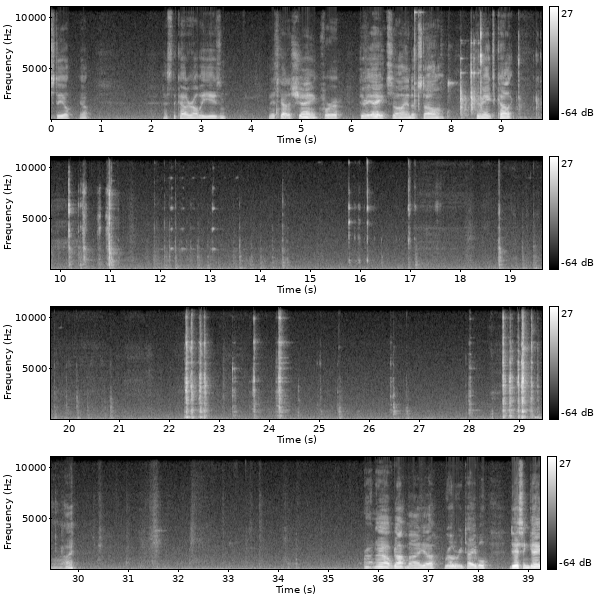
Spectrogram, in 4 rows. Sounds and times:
Speech: 0:00.0 - 0:00.8, 0:02.2 - 0:03.6, 0:04.4 - 0:09.3, 0:29.4 - 0:30.0, 0:35.7 - 0:39.2.

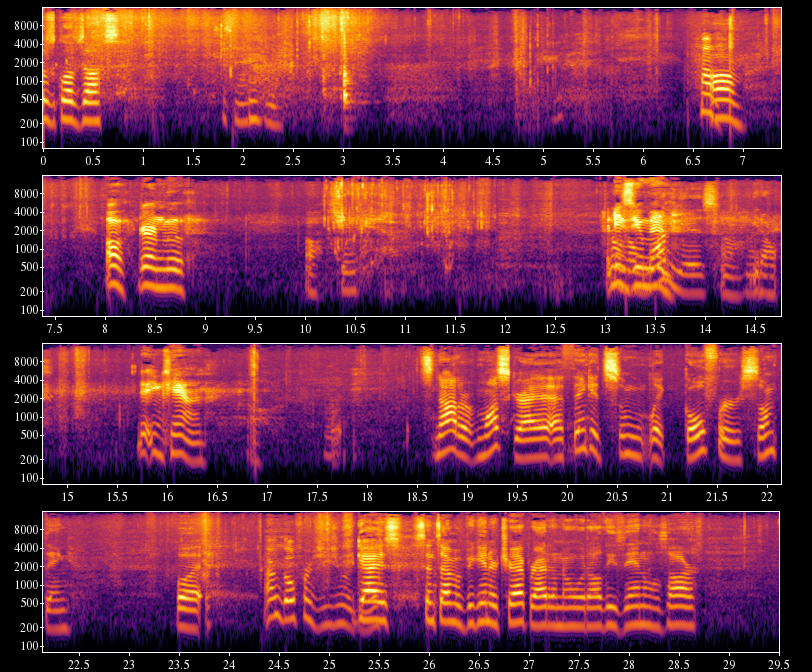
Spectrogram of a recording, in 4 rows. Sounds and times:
Speech: 0:00.0 - 0:00.8, 0:13.0 - 0:14.7, 0:23.5 - 0:23.8, 0:24.4 - 0:28.7
Outside, rural or natural: 0:00.0 - 0:29.5.

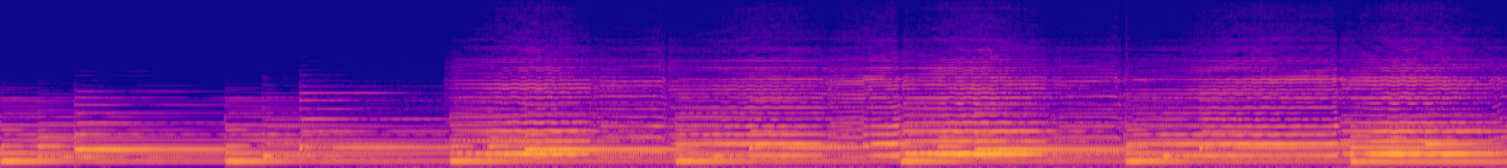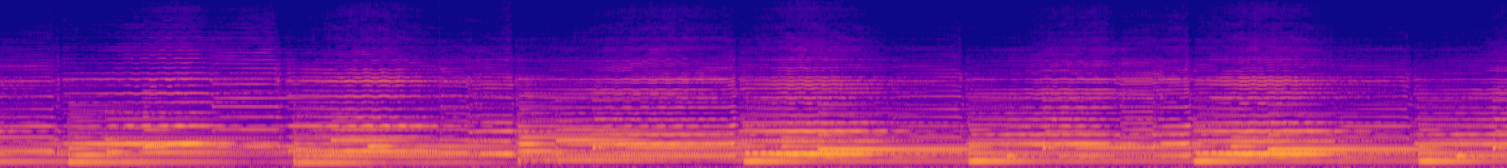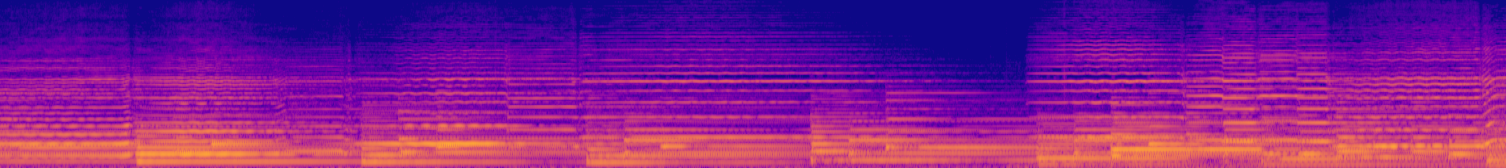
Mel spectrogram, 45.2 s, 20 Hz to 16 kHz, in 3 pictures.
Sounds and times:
Music: 0:00.0 - 0:45.2.

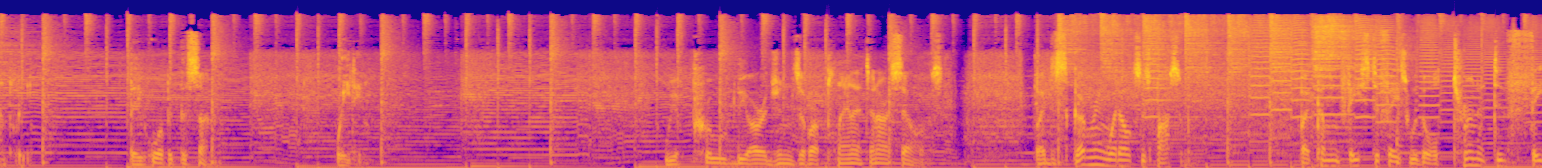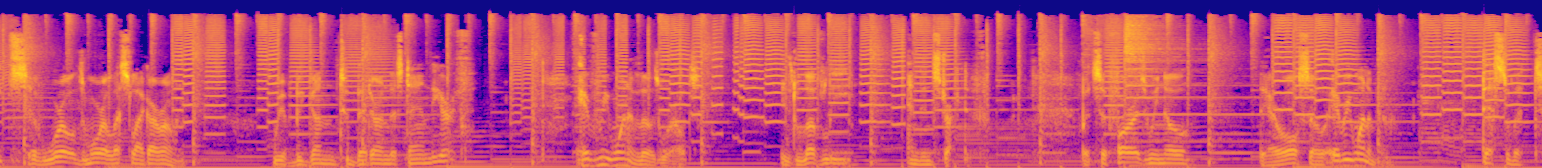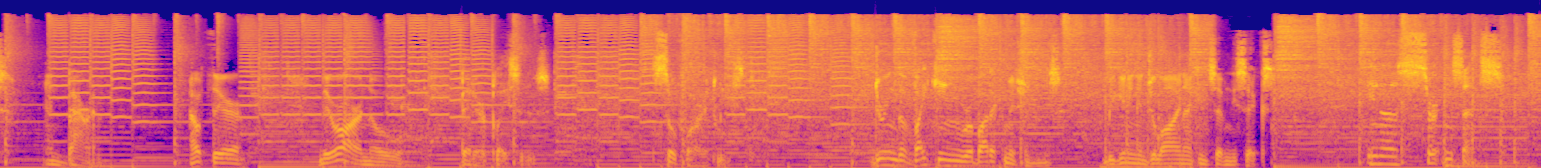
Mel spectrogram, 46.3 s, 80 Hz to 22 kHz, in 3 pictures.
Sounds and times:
Speech: 0:00.0 - 0:00.5, 0:01.3 - 0:02.3, 0:03.4 - 0:03.8, 0:06.6 - 0:09.6, 0:10.4 - 0:12.0, 0:13.0 - 0:17.4, 0:18.1 - 0:20.2, 0:21.2 - 0:22.5, 0:23.2 - 0:25.4, 0:26.2 - 0:27.4, 0:28.0 - 0:29.4, 0:30.2 - 0:32.0, 0:32.8 - 0:33.4, 0:34.0 - 0:36.4, 0:37.4 - 0:38.5, 0:39.6 - 0:43.6, 0:44.5 - 0:46.0
Music: 0:00.0 - 0:46.2.

